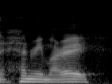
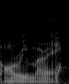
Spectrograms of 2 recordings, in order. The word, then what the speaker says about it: Marais: A solution to that problem was discovered in 1857 when Henri Marais... – It's pronounced Henri Marais. – Henri Marais, whatever.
